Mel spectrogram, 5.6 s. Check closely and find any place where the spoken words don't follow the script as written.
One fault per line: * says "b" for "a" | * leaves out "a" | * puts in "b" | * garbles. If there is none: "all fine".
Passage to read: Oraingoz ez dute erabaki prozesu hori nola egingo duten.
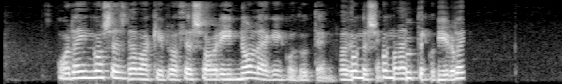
* leaves out "dute"
* garbles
